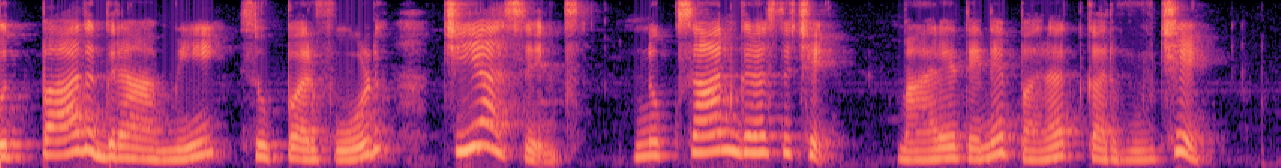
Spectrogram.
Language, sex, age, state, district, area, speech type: Gujarati, female, 18-30, Gujarat, Surat, urban, read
